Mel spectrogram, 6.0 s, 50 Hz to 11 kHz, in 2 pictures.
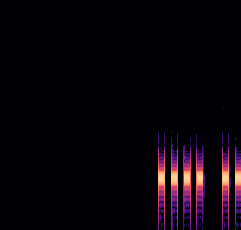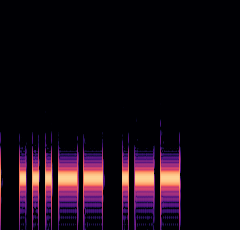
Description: Morse code, heard as a keyed tone, about 15 wpm, 700 Hz. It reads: HI3W
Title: DXCC-100 Call Signs - 4 Characters - Repeated 2x - 15wpm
